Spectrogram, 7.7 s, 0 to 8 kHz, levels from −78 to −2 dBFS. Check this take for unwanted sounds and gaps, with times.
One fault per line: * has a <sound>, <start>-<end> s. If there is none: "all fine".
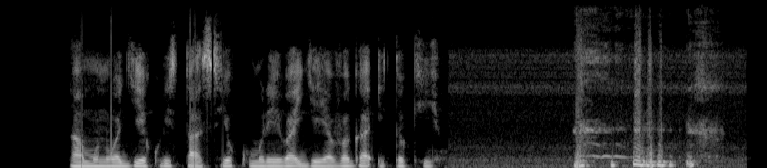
* has a laugh, 5.7-7.3 s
